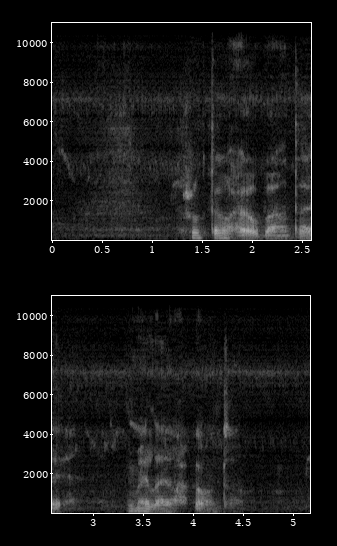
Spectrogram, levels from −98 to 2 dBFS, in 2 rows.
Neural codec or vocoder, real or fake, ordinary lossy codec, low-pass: vocoder, 22.05 kHz, 80 mel bands, HiFi-GAN; fake; none; none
